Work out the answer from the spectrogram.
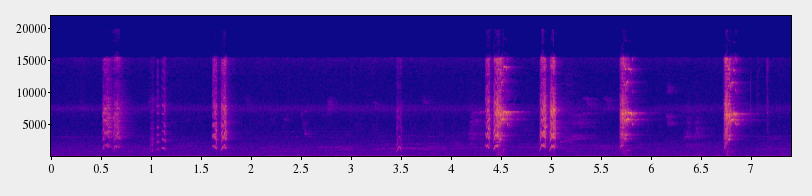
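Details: Rainbow lorikeet lure sound: a run of piercing, scratchy shrieks, softer and scattered at first, then louder, closer-spaced screeches in the second half.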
